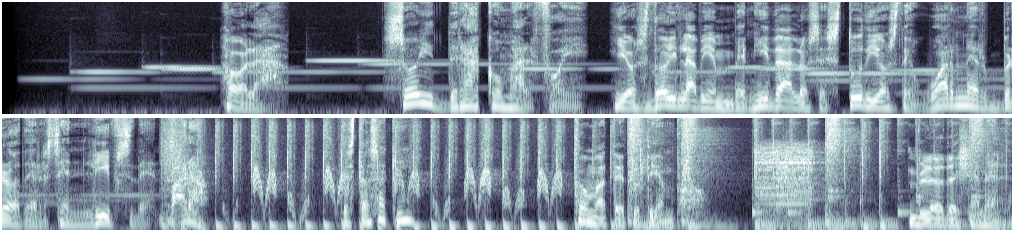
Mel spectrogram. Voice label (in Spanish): Commercial, Bright, Upbeat, Conversational, Spanish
